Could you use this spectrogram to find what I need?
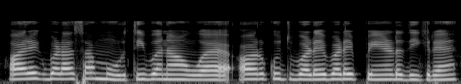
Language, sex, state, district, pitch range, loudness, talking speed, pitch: Hindi, female, Andhra Pradesh, Chittoor, 225-245 Hz, -17 LUFS, 180 wpm, 235 Hz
